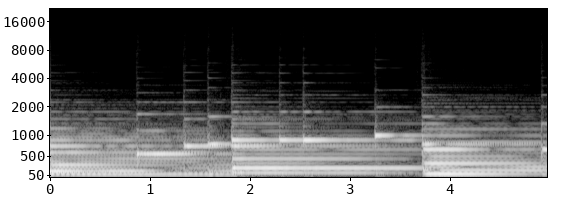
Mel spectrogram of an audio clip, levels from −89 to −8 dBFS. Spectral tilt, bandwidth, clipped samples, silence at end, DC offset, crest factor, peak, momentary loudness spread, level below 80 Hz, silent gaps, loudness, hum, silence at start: -13 dB/octave; 3.1 kHz; under 0.1%; 0 s; under 0.1%; 14 dB; -4 dBFS; 5 LU; -28 dBFS; none; -19 LUFS; none; 0 s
